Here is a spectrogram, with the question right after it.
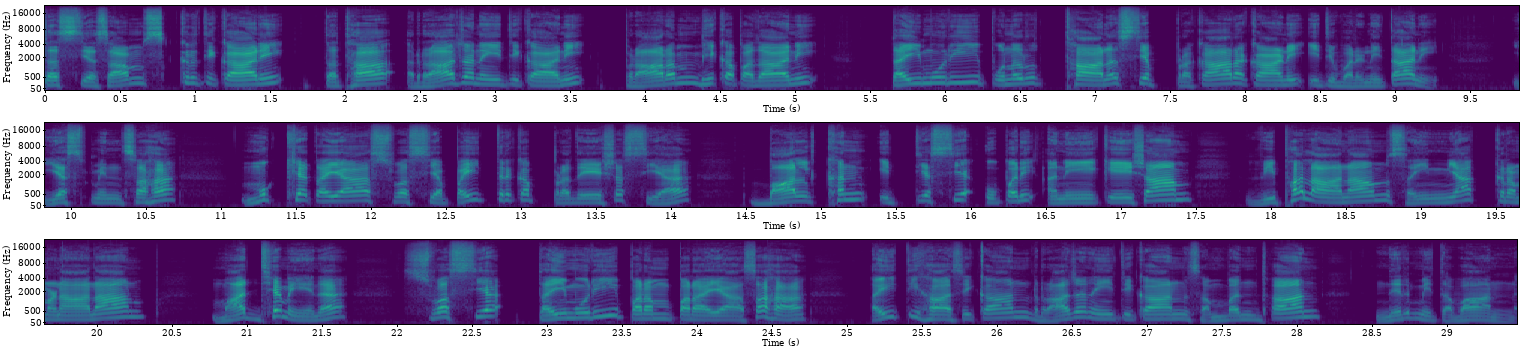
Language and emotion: Sanskrit, neutral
